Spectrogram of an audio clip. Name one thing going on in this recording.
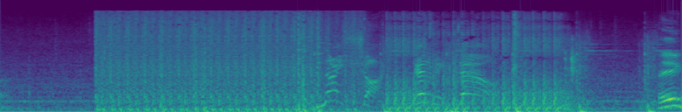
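Gunfire rattles rapidly in a video game.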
